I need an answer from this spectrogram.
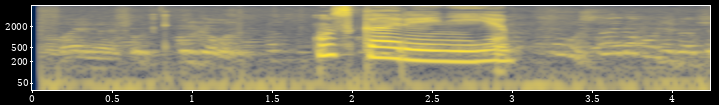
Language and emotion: Russian, neutral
